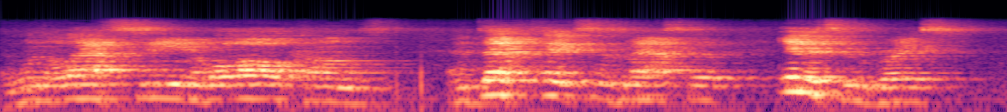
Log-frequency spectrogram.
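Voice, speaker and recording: An actor playing an impassioned lawyer pleading to a jury in grandiloquent, declamatory stage oratory. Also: male voice, sits high, fairly even intonation, a little slow, bright, forceful tone. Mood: solemn. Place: indoor theatre stage. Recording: echoey theatre, distant mic, faint noise.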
